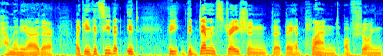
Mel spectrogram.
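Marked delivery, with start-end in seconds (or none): 0.0-0.8 acted whisper, quieter. Recapping a scene with a dragon, retelling a character's question as a whisper. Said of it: "he sort of whispered like".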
